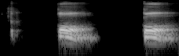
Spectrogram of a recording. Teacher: Huruf qaf, ya, huruf qaf, lidah bertemu dengan langit-langit bagian dalam atau langit-langit lunak. Qa, ya, pangkal lidah, ya, paling belakang lidah bertemu dengan paling belakang mulut.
